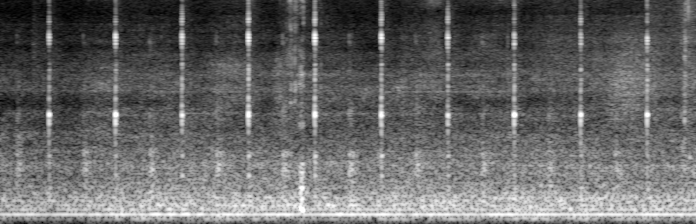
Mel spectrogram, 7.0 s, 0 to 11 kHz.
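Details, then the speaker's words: SYM VF3i turn-signal flasher relay after modification to silence the loud tick: soft, light ticks about forty-five a minute, barely above a low hum; relay working and now quiet, loud tick gone. "Okey. Dah tak ada bunyi. Dah senyap."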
